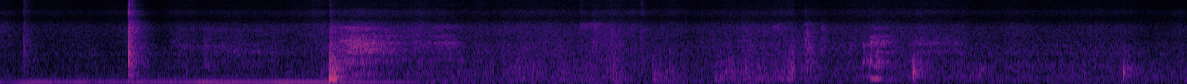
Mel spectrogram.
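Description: A bedsheet rustles as it is pulled overhead.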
